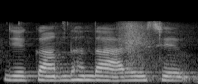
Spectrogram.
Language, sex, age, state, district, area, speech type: Maithili, female, 30-45, Bihar, Samastipur, rural, spontaneous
